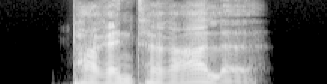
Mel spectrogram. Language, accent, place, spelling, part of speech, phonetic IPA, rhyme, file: German, Germany, Berlin, parenterale, adjective, [paʁɛnteˈʁaːlə], -aːlə, De-parenterale.ogg
- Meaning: inflection of parenteral: 1. strong/mixed nominative/accusative feminine singular 2. strong nominative/accusative plural 3. weak nominative all-gender singular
